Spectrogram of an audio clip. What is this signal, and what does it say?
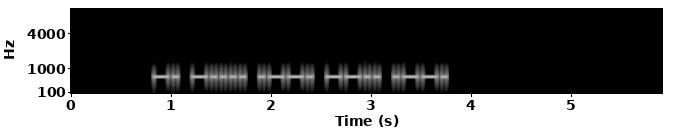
Morse code, heard as a keyed tone, about 25 wpm, 700 Hz. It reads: N6PZP
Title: USA Call Signs - 5 Characters - Repeated 2x - 25wpm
